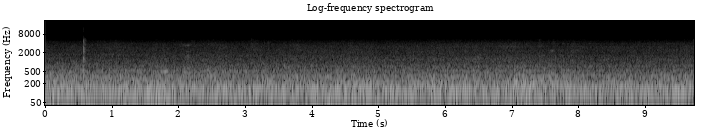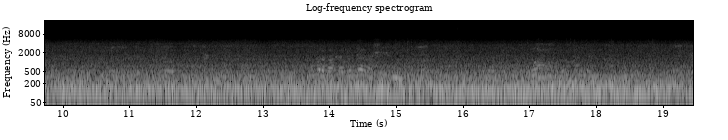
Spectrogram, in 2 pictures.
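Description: A vehicle's engine drones steadily as it drives along a road.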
